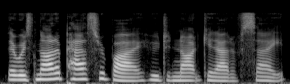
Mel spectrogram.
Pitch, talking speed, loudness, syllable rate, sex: 200 Hz, 270 wpm, -16 LUFS, 5.5 syllables/s, female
